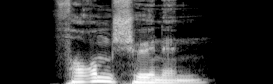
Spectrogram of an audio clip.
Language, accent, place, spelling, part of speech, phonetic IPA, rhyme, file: German, Germany, Berlin, formschönen, adjective, [ˈfɔʁmˌʃøːnən], -ɔʁmʃøːnən, De-formschönen.ogg
- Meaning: inflection of formschön: 1. strong genitive masculine/neuter singular 2. weak/mixed genitive/dative all-gender singular 3. strong/weak/mixed accusative masculine singular 4. strong dative plural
